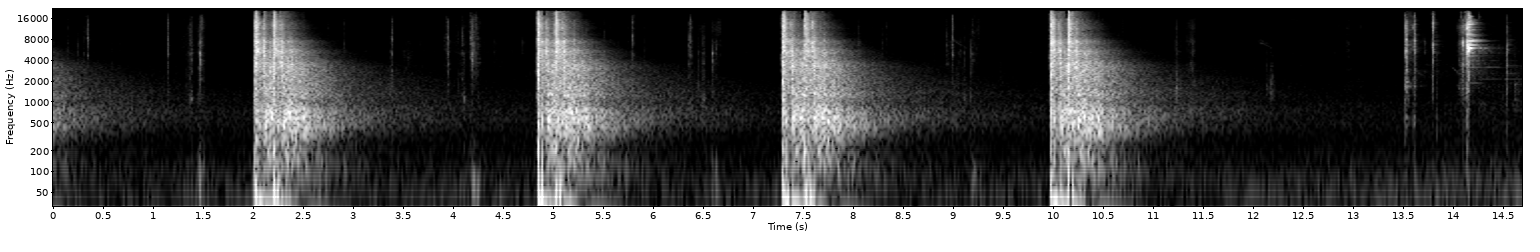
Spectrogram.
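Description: A PA-15 rifle with a 14.5-inch barrel and mid-length gas system fires four loud, sharp shots several seconds apart, each followed by a long booming echo that fades slowly outdoors.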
